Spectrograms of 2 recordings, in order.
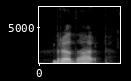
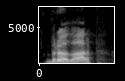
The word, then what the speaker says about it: Brödarp: Ja, men jag är ju här nu och hälsar på dig ute i, hur var det uttalades på västgötska? – Brödarp. – Brödarp. – Jajamän.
